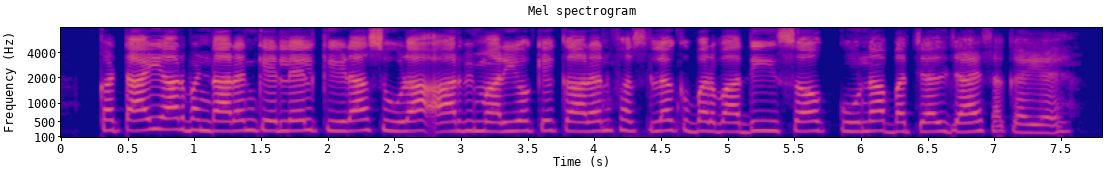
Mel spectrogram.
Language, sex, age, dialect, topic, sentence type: Maithili, female, 36-40, Angika, agriculture, question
